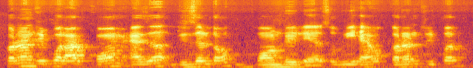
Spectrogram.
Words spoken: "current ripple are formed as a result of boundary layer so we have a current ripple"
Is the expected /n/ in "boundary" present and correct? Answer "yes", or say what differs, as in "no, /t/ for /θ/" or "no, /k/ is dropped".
yes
